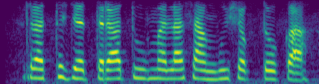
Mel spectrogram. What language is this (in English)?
Marathi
